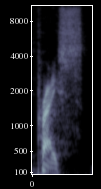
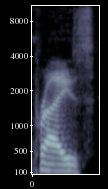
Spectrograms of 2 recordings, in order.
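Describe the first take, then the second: First: The name ends with a hissing s sound. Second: The name ends with a buzzing z sound. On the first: This is how locals actually say it. The speaker calls it right. "but it, it's price" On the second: This is how the spelling looks it should sound. The speaker calls it wrong. "it looks to me like prize"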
